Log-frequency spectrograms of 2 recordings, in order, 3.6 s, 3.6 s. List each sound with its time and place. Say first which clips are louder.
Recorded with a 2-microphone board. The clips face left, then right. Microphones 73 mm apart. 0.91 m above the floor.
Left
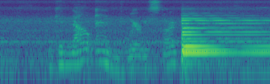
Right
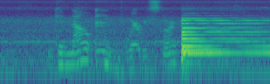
0.6 s a man speaking: right 2 dB; 60° right (ahead or behind), 1.6 m; by 2.3 s 25° right (ahead or behind), 2.5 m
2.4 s a piano: left 1 dB; 25° right (ahead or behind), 0.9 m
